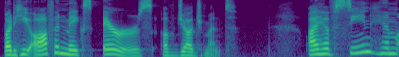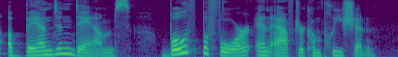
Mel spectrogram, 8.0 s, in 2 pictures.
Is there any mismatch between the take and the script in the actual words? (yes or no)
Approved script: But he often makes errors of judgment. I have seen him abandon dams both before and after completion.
no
